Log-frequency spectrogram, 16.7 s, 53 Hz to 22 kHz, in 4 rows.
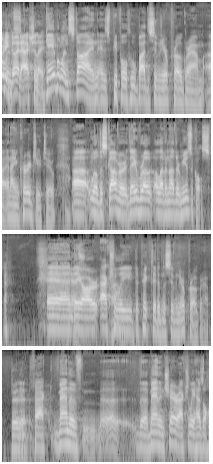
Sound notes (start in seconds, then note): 8.7 laughs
